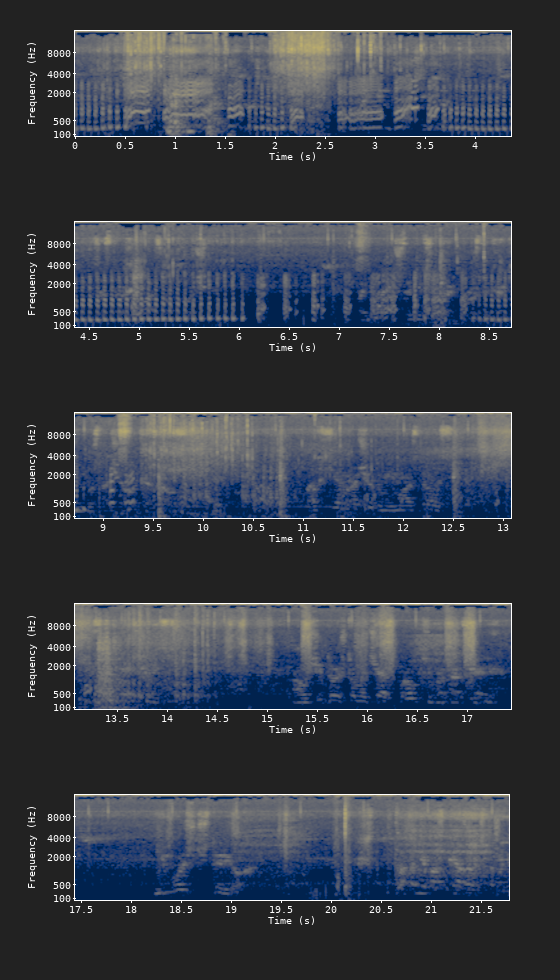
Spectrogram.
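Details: Pet guinea pig indoors: bursts of squeaky, harmonic calls mixed with rapid pattering and scratching, a low steady tone from about three to six seconds, and scattered clicks and rustles throughout.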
